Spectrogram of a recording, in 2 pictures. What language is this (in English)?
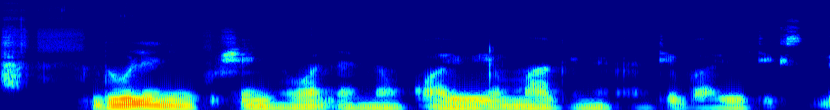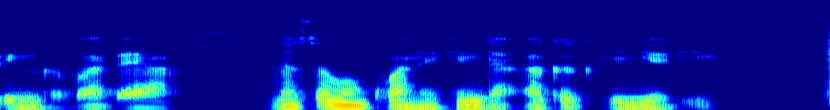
Hausa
